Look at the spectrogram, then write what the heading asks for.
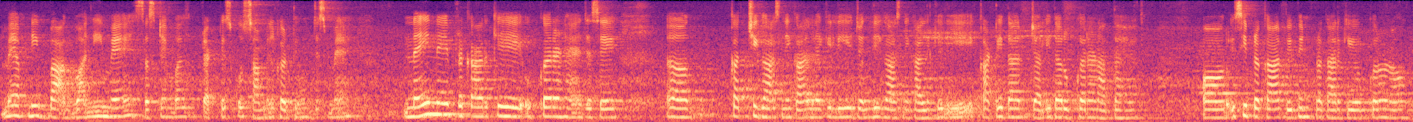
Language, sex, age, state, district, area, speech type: Hindi, female, 60+, Rajasthan, Jodhpur, urban, spontaneous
